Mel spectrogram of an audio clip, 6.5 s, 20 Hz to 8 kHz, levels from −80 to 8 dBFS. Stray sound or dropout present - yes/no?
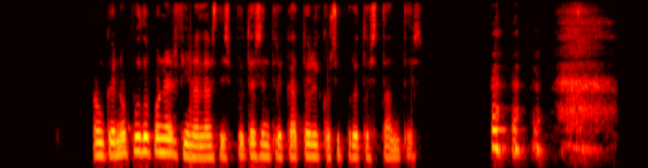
yes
